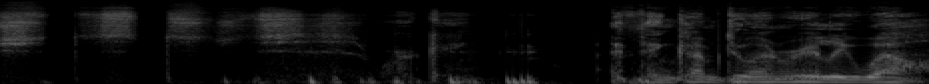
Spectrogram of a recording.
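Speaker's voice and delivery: ASMR-style delivery. Answering a co-host's greeting on their show, speak in an ASMR voice. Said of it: "you've got the A S M R voice on".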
